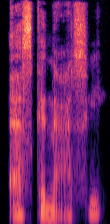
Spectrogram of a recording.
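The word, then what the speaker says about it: Ashkenazi: It seems that you are an how do you pronounce it? Essenazi.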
